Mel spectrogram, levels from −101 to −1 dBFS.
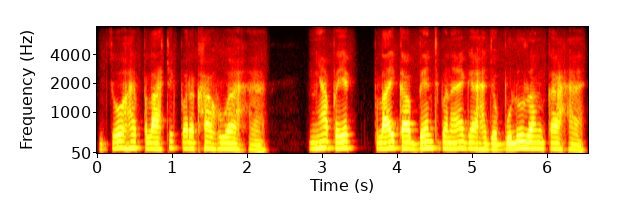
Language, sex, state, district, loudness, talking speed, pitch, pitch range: Hindi, male, Jharkhand, Palamu, -18 LUFS, 190 wpm, 140 Hz, 130-150 Hz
